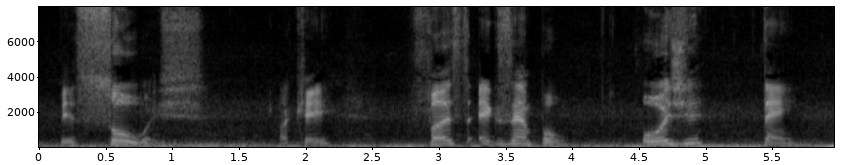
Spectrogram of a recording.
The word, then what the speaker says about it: pessoas: is pessoas as pessoas sou de estresse in this world is in the second sílaba pessoas pessoais ó pessoais the correct way is pessoas ok faz example hoje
